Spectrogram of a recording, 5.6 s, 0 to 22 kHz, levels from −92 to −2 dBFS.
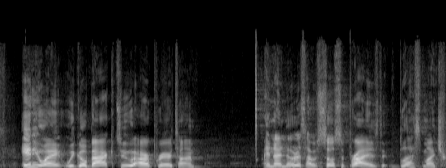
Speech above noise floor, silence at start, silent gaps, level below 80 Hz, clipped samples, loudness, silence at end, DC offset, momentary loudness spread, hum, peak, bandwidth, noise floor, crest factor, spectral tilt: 40 dB; 0.3 s; none; under -90 dBFS; under 0.1%; -26 LUFS; 0 s; under 0.1%; 12 LU; none; -8 dBFS; 17 kHz; -67 dBFS; 20 dB; -2 dB/octave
